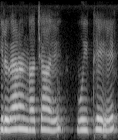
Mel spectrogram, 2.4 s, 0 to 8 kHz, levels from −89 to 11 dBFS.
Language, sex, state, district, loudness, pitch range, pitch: Marathi, female, Maharashtra, Dhule, -14 LUFS, 220-235 Hz, 225 Hz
